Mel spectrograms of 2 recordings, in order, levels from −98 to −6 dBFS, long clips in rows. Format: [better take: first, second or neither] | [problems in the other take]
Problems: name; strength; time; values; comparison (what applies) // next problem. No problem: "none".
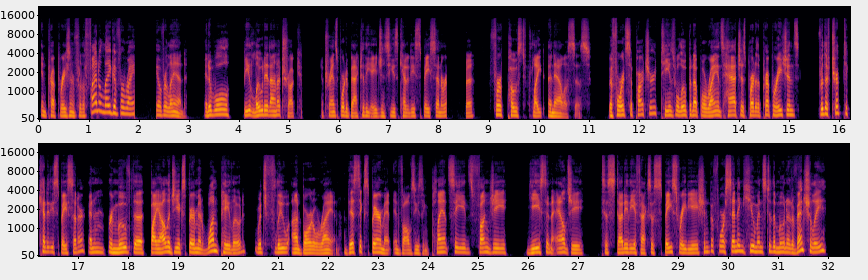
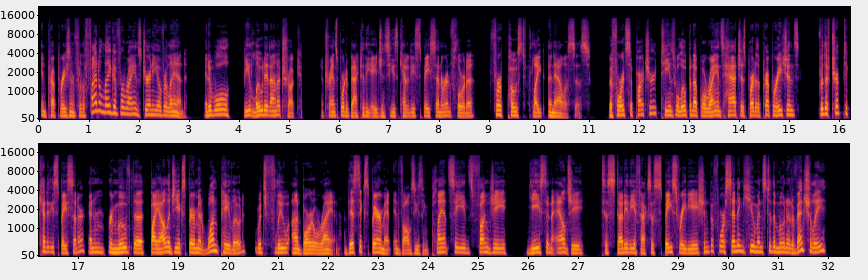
second | audio cutting out; at 2 s and at 8 s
